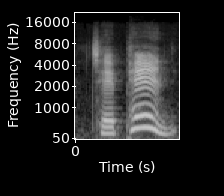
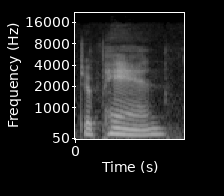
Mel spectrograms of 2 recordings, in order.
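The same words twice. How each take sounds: First: Korean-style, with a full first vowel. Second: English-style, stress on second syllable, weak first vowel. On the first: "그냥 편하게 한국식으로 쓰는 것처럼 Japan 이렇게 발음해 주셔도 괜찮습니다" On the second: "뒤쪽에 강세가 있어요. ... 가장 앞에 A는 강세를 받지 않기 때문에 힘없는 어"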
